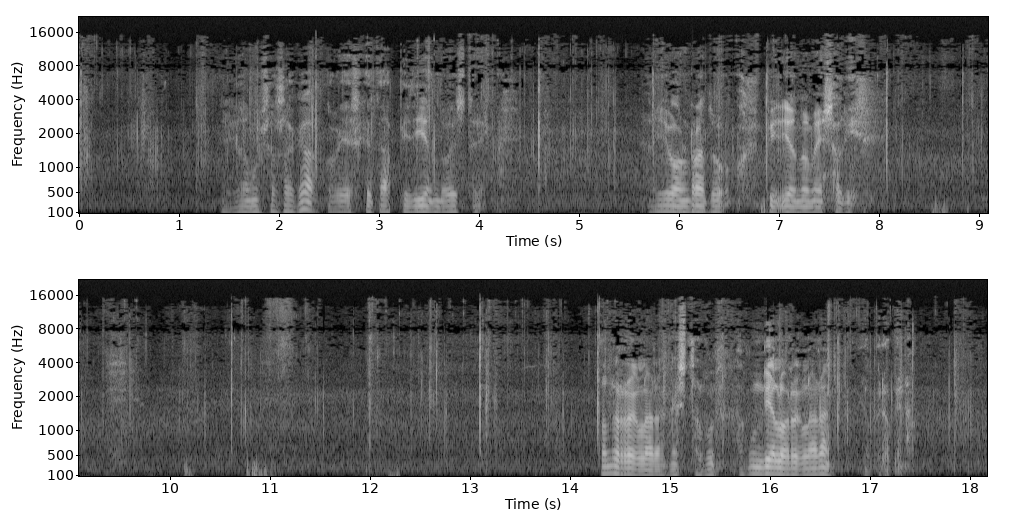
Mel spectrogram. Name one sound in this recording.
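A small dog's paws patter on a gravel path.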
